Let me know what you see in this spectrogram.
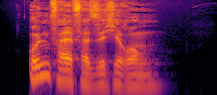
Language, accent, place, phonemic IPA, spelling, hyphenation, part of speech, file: German, Germany, Berlin, /ˈʊnfalfɛɐ̯ˌzɪçəʁʊŋ/, Unfallversicherung, Un‧fall‧ver‧si‧che‧rung, noun, De-Unfallversicherung.ogg
- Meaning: accident insurance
